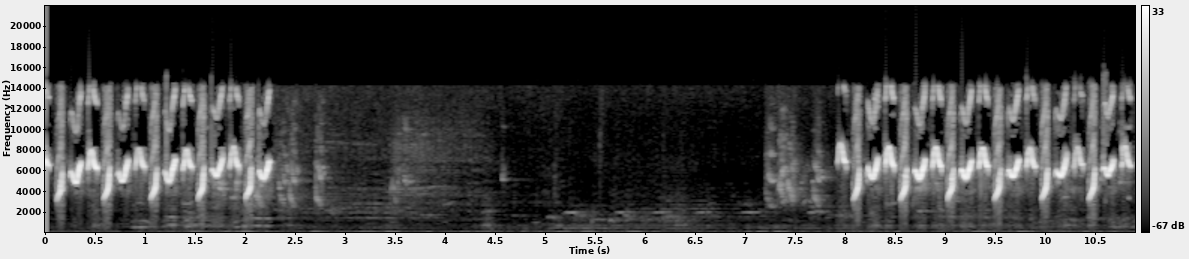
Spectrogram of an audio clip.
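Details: Cinereous tit in full song, used to train other songbirds: fast bursts of high, rhythmic looping whistles repeated several times per second, two bouts separated by a quiet pause of several seconds with faint low rumble.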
